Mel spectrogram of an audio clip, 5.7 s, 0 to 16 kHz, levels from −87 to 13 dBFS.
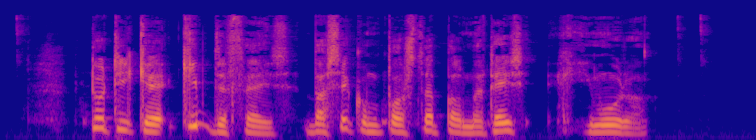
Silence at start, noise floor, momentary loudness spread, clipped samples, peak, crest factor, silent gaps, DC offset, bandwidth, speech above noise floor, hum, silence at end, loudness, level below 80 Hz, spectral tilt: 0.7 s; -58 dBFS; 11 LU; under 0.1%; -2 dBFS; 24 dB; none; under 0.1%; 11.5 kHz; 34 dB; none; 0.85 s; -24 LUFS; -66 dBFS; -4.5 dB/octave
